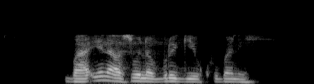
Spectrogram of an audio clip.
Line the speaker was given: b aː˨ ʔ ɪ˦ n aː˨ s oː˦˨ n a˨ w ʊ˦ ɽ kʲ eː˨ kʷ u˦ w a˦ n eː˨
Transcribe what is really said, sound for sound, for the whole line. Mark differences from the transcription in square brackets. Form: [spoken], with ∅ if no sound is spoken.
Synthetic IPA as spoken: b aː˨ ʔ ɪ˦ n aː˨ s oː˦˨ n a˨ [b] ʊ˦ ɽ [ɡʲ] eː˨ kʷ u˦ [b] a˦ n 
